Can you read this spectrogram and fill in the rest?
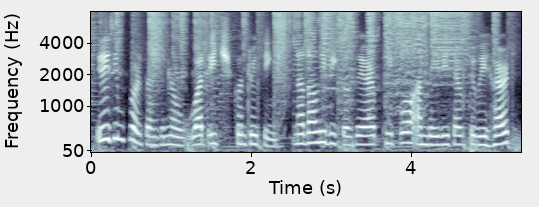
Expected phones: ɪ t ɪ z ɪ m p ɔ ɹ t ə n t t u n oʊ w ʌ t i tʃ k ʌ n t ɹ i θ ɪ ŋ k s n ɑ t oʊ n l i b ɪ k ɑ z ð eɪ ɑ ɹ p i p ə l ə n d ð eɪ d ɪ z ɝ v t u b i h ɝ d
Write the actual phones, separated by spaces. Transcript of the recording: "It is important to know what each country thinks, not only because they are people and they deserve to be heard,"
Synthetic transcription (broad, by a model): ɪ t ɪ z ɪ m p ɔ ɹ t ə n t t u n oʊ w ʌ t i tʃ k ʌ n t ɹ i θ ɪ ŋ k s n ɑ t oʊ n l i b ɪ k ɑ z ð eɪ ɑ ɹ p i p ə l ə n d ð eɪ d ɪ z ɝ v t u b i h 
